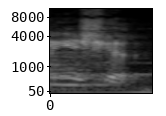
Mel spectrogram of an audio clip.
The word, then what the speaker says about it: leisure: Berikutnya, pada kata leisure. Di situ ada simbol baru, jadi seperti angka 3, tapi tidak ada D di depannya. Itu bacanya adalah sh, leisure.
